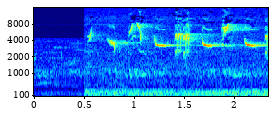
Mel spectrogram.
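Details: Cucak cungkok, the orange-bellied leafbird, in full tembakan continuous song. After half a second of quiet, bright piercing whistles and quick high chirps follow in a rapid string, with a low hum behind.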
